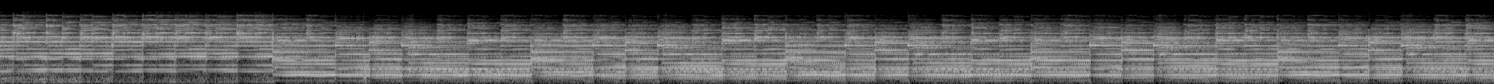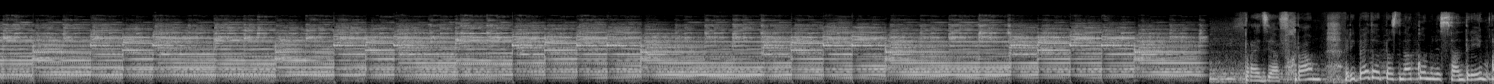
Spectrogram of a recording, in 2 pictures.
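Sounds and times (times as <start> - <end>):
church bells rung by a bell-ringer: 0.0 - 27.1
speech: 27.7 - 29.8.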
